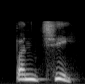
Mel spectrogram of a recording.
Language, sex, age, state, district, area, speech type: Punjabi, female, 30-45, Punjab, Amritsar, urban, read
